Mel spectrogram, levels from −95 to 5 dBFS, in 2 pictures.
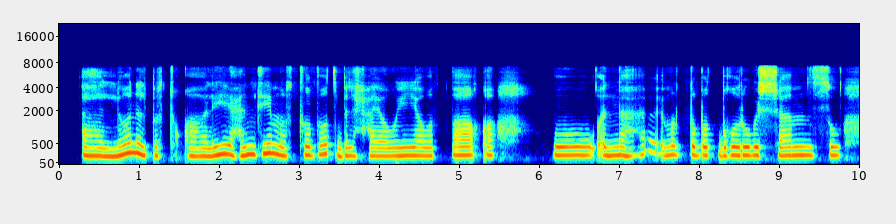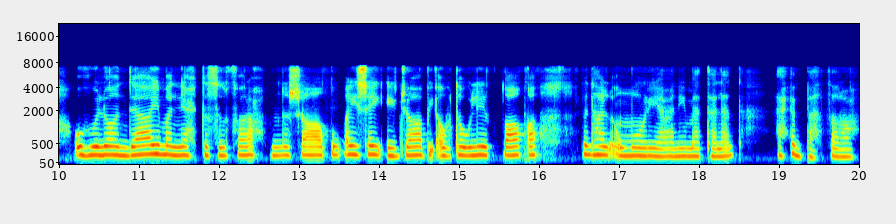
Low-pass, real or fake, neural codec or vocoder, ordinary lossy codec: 7.2 kHz; real; none; none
